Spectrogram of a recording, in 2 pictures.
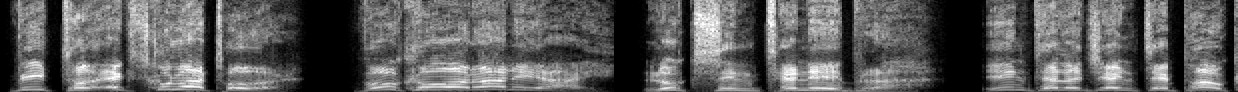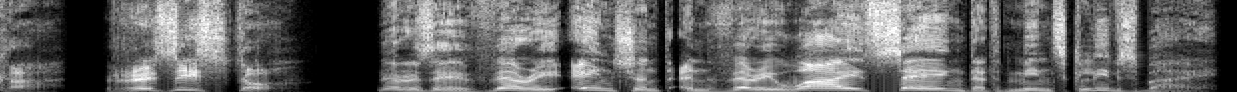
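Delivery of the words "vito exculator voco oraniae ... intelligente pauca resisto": high, shouted Latin spell words; spell incantations. Acted. Ranger shouting spells in combat. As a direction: call out each spell like a battle cry.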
